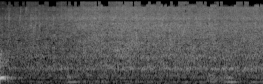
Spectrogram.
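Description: Chopped onions, about three medium ones, sizzle steadily in a hot pan with oil, a continuous bright frying hiss with faint stirring clinks underneath.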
